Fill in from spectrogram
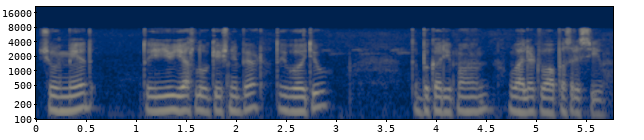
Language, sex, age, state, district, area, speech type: Kashmiri, male, 18-30, Jammu and Kashmir, Anantnag, rural, spontaneous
